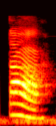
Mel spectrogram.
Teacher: lidah kita itu ditaruh di gusi · Selanjutnya dari daerah artikulasinya itu masih infijar atau adanya letupan kecil. Nah, posisi pita suaranya itu mahmus atau tidak bersuara, tidak adanya getaran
